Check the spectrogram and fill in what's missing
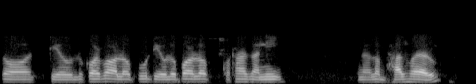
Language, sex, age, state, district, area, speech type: Assamese, male, 18-30, Assam, Charaideo, urban, conversation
